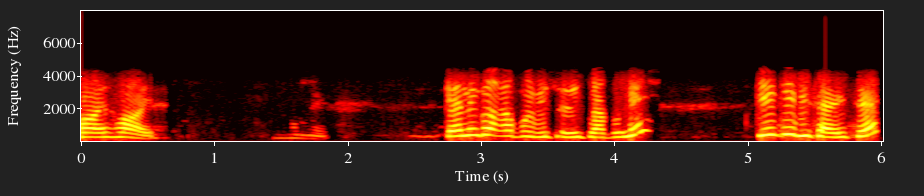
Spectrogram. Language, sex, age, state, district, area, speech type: Assamese, female, 45-60, Assam, Darrang, rural, conversation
